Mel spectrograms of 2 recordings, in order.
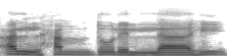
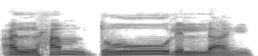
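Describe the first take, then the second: First: The vowels have their normal length. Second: One vowel is stretched out extra long. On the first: The speaker calls it right. "जैसे हम पढ़ते हैं" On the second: The speaker calls it wrong. "जहाँ खींचना नहीं था, आपने उसको वहां खींच दिया"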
